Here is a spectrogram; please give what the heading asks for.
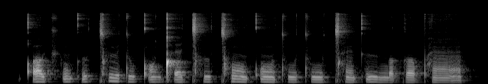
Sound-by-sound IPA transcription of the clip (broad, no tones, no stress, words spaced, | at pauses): qʼut͡ʃʼũ kʼɯǀʰʉtukʼɔ̃ ǃʼɛǀʰɯǀʰõ kʼõtʰu tʰu ǀʰɛ̃kʼʉŋʌ kʌpʰæ̃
